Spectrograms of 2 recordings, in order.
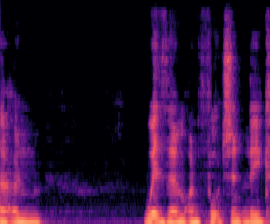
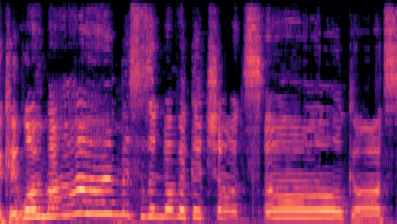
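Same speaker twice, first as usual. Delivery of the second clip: high, loud, building to a shout; excited shouting; 12 semitones higher, 4 dB louder, slower than usual. Real, not acted. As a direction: call the chance with rising excitement. Another big chance falls.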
